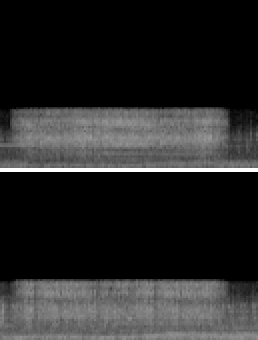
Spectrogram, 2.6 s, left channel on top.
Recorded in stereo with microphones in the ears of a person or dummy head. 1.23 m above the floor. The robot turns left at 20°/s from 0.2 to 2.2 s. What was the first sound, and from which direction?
Only background noise.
